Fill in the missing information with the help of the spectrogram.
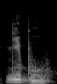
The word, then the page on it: zibu: apatani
